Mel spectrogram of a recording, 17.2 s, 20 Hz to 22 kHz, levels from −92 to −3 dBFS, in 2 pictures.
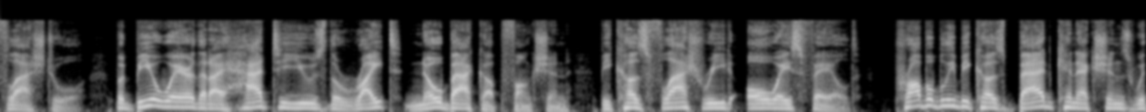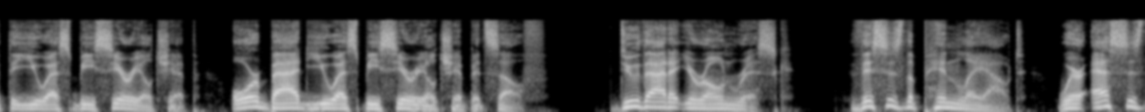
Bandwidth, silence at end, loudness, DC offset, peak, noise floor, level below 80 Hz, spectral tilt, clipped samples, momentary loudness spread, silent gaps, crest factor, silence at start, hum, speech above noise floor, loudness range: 12 kHz; 0 s; -22 LUFS; under 0.1%; -2 dBFS; -54 dBFS; -48 dBFS; -3.5 dB/octave; under 0.1%; 11 LU; none; 20 dB; 0 s; none; 32 dB; 2 LU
